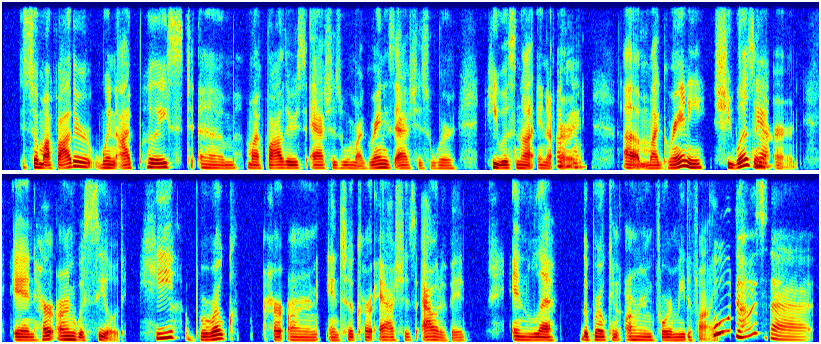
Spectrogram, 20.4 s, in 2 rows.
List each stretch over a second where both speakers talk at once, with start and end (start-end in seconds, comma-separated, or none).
none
